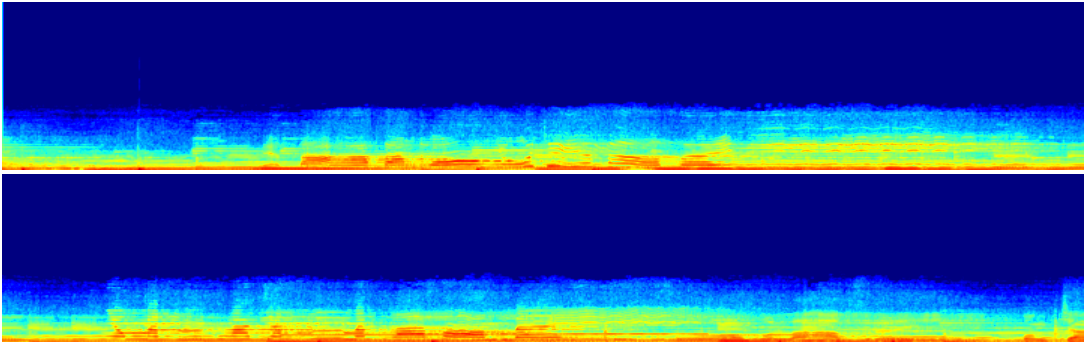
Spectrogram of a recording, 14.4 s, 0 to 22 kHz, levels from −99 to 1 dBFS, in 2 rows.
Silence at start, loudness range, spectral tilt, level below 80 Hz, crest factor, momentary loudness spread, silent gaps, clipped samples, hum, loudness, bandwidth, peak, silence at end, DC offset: 0 s; 3 LU; -8.5 dB/octave; -28 dBFS; 16 dB; 7 LU; none; under 0.1%; none; -17 LUFS; 6.4 kHz; -2 dBFS; 0 s; under 0.1%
